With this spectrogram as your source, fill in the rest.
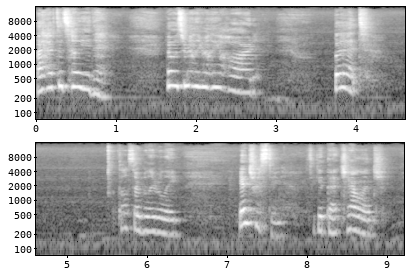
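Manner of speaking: out of breath, winded. Vlogger right after a fitness test, out of breath and wheezing. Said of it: "I'm completely out of breath".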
